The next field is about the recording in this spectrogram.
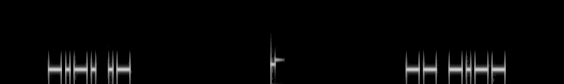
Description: Morse code, heard as a keyed tone, about 28 wpm, 700 Hz. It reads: CA MY
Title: Top Two Letter Combinations in Words 28wpm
